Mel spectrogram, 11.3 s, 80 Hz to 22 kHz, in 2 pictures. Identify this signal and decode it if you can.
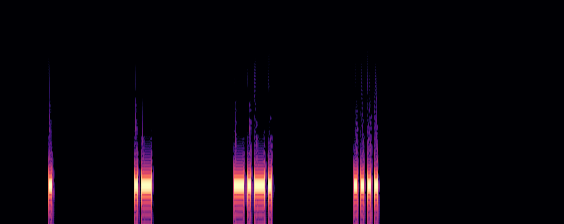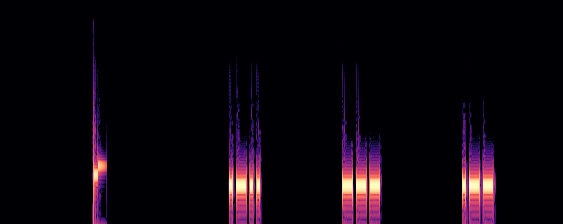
Morse code, heard as a keyed tone, about 36 wpm, spaced as for 10 wpm, 700 Hz. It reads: EACH LOW
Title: 8x Character Spacing - Top 200 Words - 35wpm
